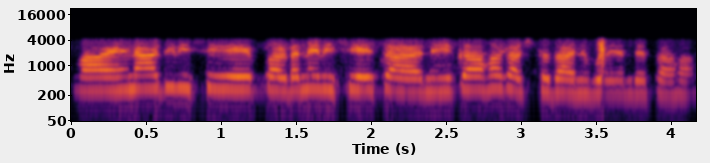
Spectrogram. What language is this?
Sanskrit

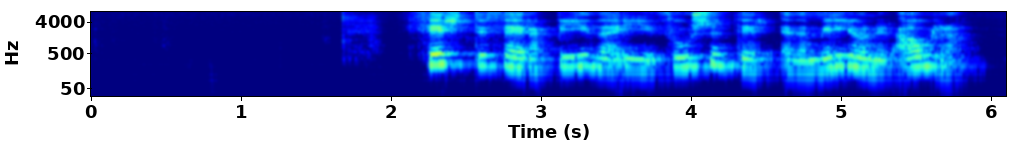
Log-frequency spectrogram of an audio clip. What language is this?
Icelandic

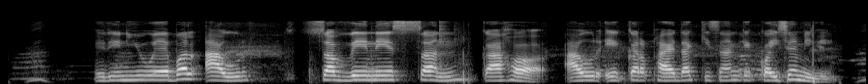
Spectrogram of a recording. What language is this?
Bhojpuri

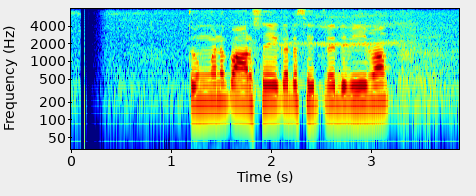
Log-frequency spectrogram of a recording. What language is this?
Sinhala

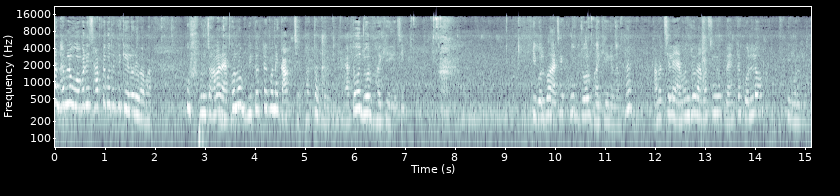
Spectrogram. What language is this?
Bangla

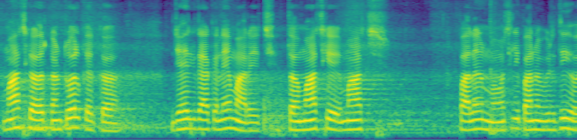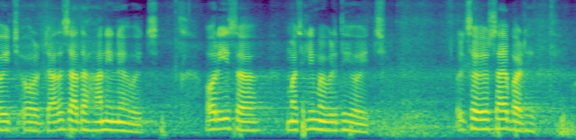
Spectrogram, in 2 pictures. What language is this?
Maithili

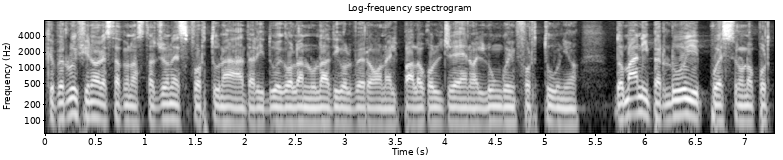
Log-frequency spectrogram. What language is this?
Italian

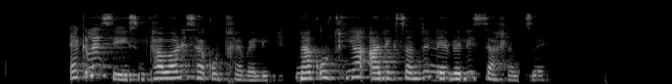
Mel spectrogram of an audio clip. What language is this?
Georgian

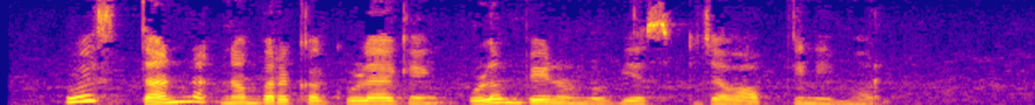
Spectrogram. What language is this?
Divehi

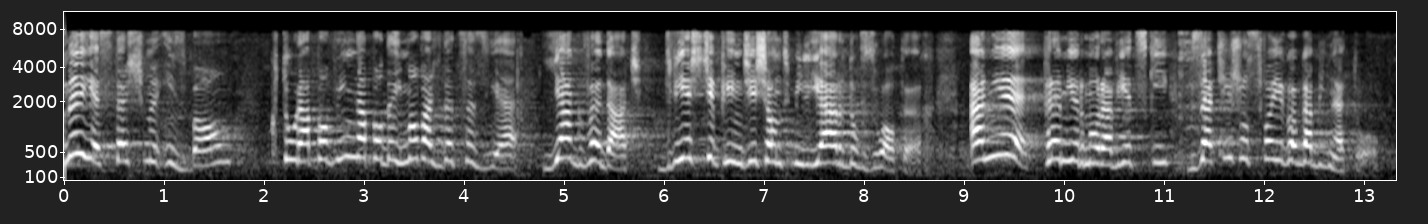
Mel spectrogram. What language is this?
Polish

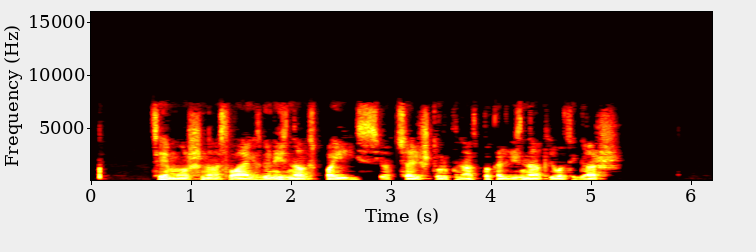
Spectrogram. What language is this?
Latvian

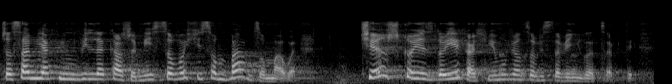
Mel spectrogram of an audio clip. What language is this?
Polish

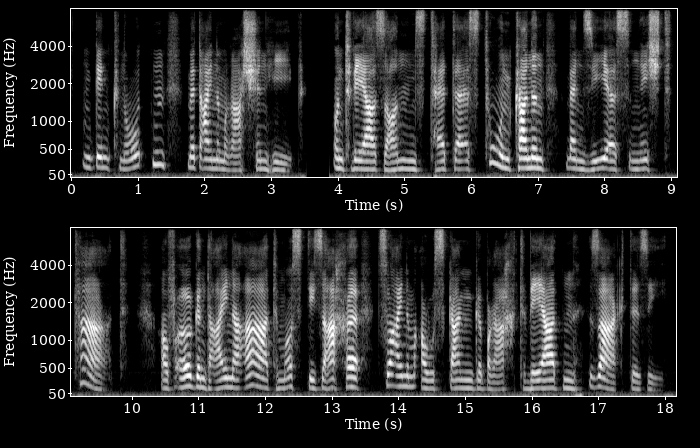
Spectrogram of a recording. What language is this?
German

